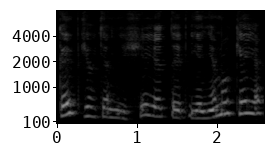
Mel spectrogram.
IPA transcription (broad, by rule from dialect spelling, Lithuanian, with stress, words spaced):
ˈkɐɪp ˈjɛʊ ˈtʲɛn ɪˈʃʲeːjɛ ˈtɐɪp ˈjiɛ nʲɛmoːˈkʲeːjɛ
